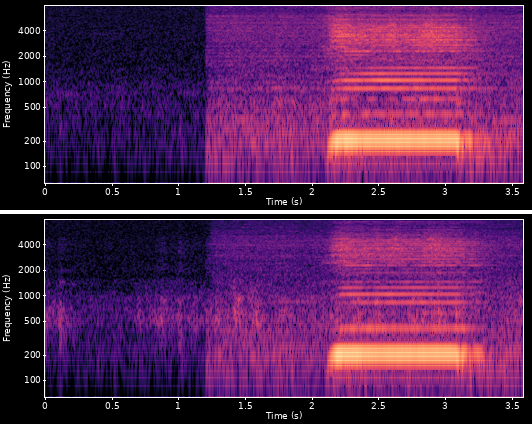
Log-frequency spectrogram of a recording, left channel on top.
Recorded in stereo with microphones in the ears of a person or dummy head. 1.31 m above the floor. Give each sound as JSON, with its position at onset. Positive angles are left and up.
{"t": 1.2, "sound": "a phone buzzing", "side_deg": 55, "distance_m": 6.0}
